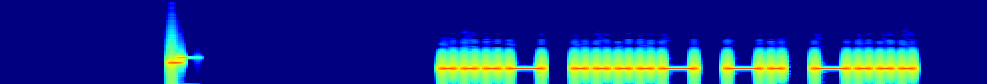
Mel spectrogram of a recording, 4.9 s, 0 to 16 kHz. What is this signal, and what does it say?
Morse code, heard as a keyed tone, about 22 wpm, 700 Hz. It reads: V4NB
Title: All Cut Numbers - 4-Digit 22wpm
